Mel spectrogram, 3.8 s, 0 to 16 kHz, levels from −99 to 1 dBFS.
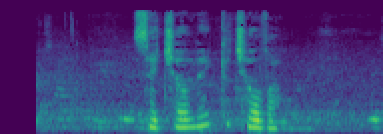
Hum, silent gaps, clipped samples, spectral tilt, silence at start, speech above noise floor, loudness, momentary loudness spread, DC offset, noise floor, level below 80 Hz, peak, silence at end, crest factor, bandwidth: none; none; under 0.1%; -4 dB/octave; 0.35 s; 29 dB; -27 LUFS; 16 LU; under 0.1%; -55 dBFS; -70 dBFS; -10 dBFS; 0 s; 20 dB; 11.5 kHz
